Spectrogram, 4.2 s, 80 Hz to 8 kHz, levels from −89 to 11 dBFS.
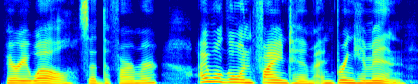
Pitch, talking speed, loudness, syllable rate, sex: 225 Hz, 215 wpm, -17 LUFS, 4.7 syllables/s, female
